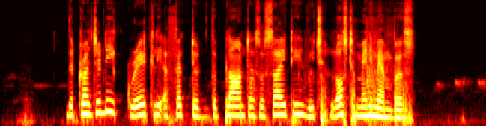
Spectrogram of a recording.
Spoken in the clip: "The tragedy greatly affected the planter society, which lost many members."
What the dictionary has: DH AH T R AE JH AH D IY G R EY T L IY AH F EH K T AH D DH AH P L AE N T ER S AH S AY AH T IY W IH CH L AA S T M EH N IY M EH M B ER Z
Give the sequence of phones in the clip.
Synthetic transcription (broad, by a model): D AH T R AE JH AH D IY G R EY T L IY AH F EH K T AH D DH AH P L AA N T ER S AH S AY AH T IY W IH CH L AA S T M EH N IY M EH M B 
